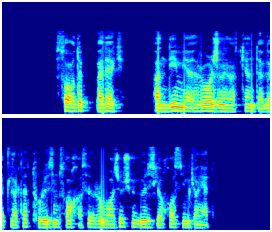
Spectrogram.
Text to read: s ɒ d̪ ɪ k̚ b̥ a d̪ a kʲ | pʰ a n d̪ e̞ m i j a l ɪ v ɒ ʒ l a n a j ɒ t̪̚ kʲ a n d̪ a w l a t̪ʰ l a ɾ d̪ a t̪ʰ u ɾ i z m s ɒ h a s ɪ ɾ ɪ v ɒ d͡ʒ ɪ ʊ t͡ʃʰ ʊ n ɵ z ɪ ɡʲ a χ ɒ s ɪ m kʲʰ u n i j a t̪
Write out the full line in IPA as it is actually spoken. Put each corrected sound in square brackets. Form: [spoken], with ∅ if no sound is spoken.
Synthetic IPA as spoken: s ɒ d̪ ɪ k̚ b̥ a d̪ a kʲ | pʰ a n d̪ e̞ m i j a [ɾ] ɪ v ɒ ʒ l a n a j ɒ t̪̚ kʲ a n d̪ a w l a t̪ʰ l a ɾ d̪ a t̪ʰ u ɾ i z m s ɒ h a s ɪ ɾ ɪ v ɒ d͡ʒ ɪ ʊ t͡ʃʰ ʊ n ɵ z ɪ ɡʲ a χ ɒ s ɪ m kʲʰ [ɒ] n i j a t̪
